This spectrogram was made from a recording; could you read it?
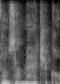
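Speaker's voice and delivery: soft whisper spoken close at the ear. Miles walks up behind you and speaks into your ear: whispering as Miles. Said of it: "Miles walks up behind you and whispers".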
